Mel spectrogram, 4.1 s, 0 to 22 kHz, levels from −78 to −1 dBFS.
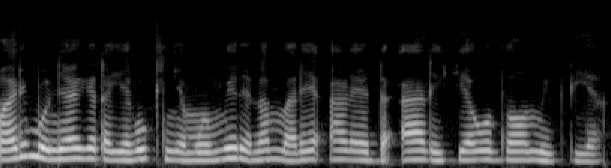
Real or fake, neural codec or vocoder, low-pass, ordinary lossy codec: fake; codec, 44.1 kHz, 7.8 kbps, DAC; 19.8 kHz; MP3, 96 kbps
